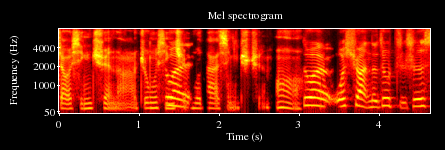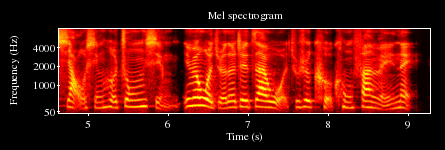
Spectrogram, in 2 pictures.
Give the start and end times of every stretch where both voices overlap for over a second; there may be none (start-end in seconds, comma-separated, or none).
none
